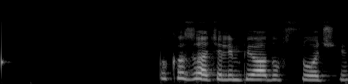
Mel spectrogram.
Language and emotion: Russian, sad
